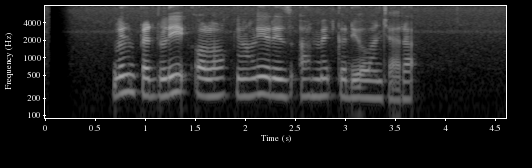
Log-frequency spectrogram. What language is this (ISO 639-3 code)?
sun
